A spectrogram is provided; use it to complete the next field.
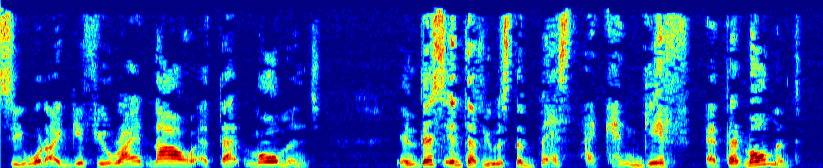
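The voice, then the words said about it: Non-native English accent. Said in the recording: “You can hear that I have an accent. You can hear that my English is not perfect”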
